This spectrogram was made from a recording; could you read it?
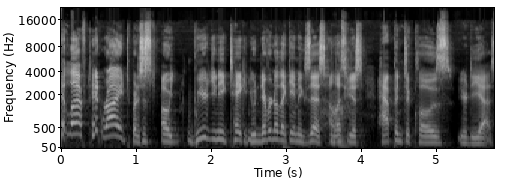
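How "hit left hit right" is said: very high screaming voice. Describing a DS game where a character shouts directions, imitating him screaming. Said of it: "he's like screaming like".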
